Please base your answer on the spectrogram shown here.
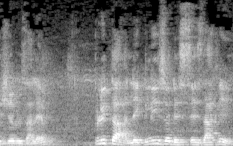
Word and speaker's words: Césarée: Plus tard, l'église de Césarée devient son église locale. Philippe était engagé dans l'église locale de Jérusalem. Plus tard, l'église de Césarée, C et accent aigu, S A R et accent aigu E muet.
